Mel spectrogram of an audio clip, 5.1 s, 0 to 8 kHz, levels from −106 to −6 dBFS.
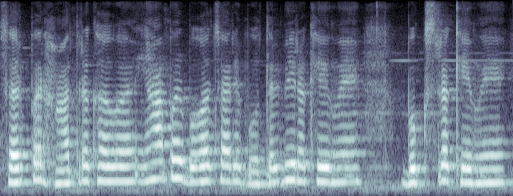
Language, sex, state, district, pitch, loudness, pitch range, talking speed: Hindi, female, Jharkhand, Ranchi, 225 Hz, -17 LUFS, 210-235 Hz, 210 wpm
